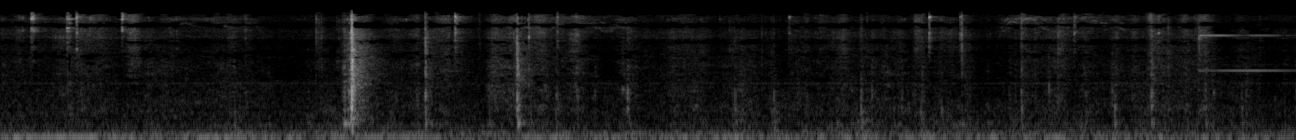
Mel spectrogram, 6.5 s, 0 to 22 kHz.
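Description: Hands fitting Cardo Freecom 2 Plus intercom parts into a Shoei EX-Zero helmet's liner: small plastic clicks, taps and rustles. One sharp click a little under two seconds in is the loudest, all over a low steady hum.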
